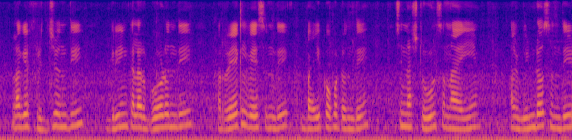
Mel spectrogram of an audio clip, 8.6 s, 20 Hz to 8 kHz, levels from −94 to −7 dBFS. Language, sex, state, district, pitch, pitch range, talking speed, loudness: Telugu, female, Andhra Pradesh, Anantapur, 210 Hz, 195-225 Hz, 120 wpm, -38 LUFS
